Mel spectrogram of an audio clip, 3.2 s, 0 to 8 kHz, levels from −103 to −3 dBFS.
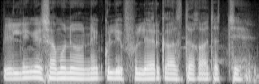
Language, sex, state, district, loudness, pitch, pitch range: Bengali, male, Assam, Hailakandi, -14 LUFS, 140 Hz, 135-145 Hz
